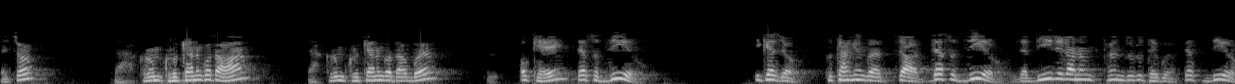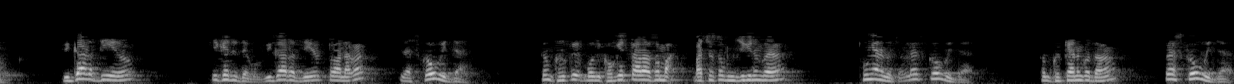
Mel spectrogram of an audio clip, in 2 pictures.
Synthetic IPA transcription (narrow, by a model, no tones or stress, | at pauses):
det͡ʃo | t͡ʃa̰kɯɾʌmkɯɾʌkʰehanɯnɡʌd̪a | t͡ʃa̰kɯɾʌmkɯɾʌkʰehanɯnɡʌd̪amɔjo | okʰed̪ɛsʌd̪iɾ | ik̬ʰed͡ʒokɯkʰeɦaɡinɯnɡʌjot͡ʃad̪ɛsʌd̪iɾdad̪iɾiɾanɯnpʰond̪udutweɡojod̪ɛsdiɾo | wiɡaɾɔd̪iɾ | ikʰed͡ʒud̪eɡowiɡaɾad̪iɾt̪oanaɡa | lɛtsɡ̥owid̪ːɛt̚ | kɯmkɯkebɔlikʌɡit̪aɾas̬ʌmamat͡ʃʰɔsɔumd͡ʒiɡinɯŋɡɔja | pʰuŋianɯŋɡɔd͡ʒɔlɛtsɡ̥owid̪ɛ̰t̚ | kɯmkɯkʰeanɯŋɡɔd̪a | lɛtsɡ̥owid̪ɛ̰t̚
